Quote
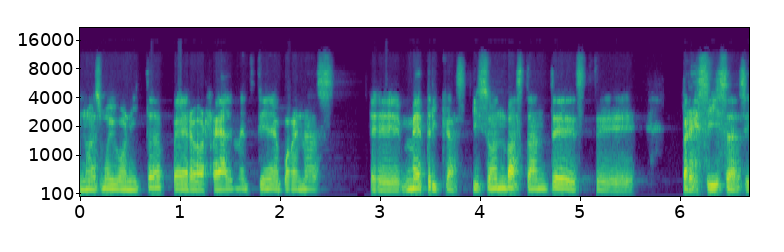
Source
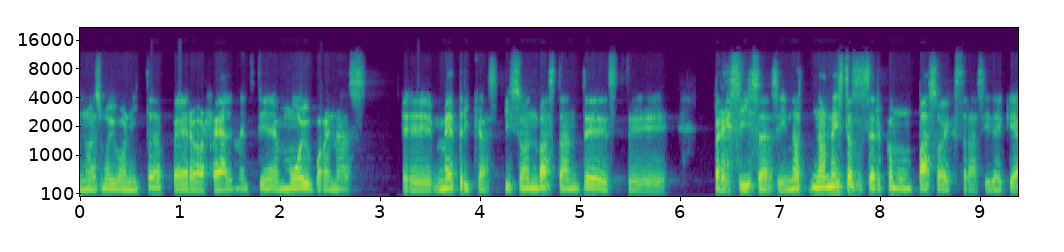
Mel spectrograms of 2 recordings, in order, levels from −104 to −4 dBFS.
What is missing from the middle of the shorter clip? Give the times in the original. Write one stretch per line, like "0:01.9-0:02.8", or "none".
0:02.0-0:02.3

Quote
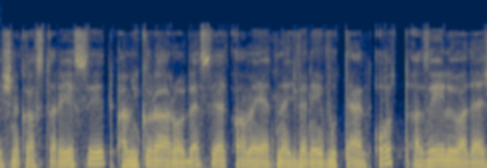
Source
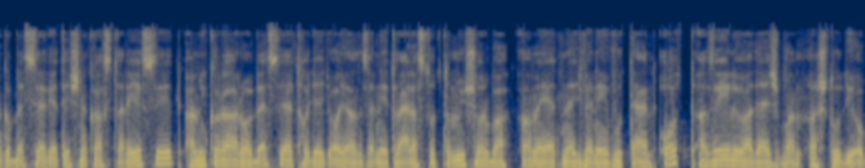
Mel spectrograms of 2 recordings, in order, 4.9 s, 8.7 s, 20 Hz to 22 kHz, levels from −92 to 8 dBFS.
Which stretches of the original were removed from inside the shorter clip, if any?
0:03.0-0:05.1

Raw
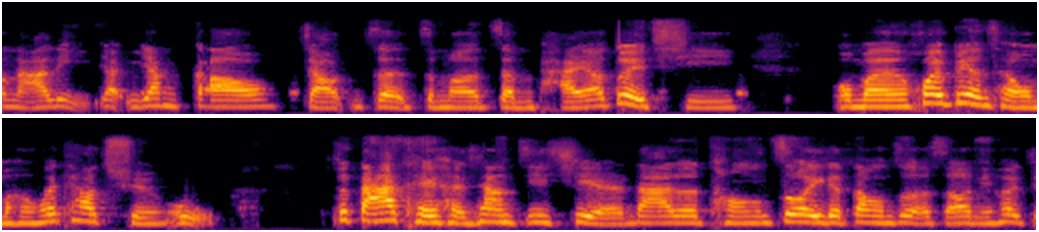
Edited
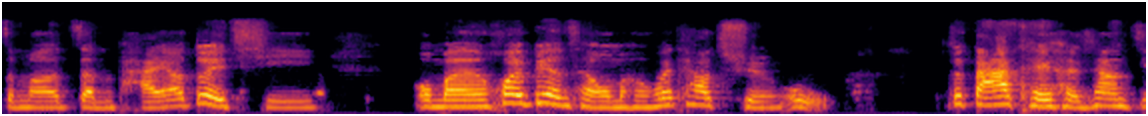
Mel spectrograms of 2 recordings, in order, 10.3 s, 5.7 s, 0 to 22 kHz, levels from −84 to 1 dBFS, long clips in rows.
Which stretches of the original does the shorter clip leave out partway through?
none

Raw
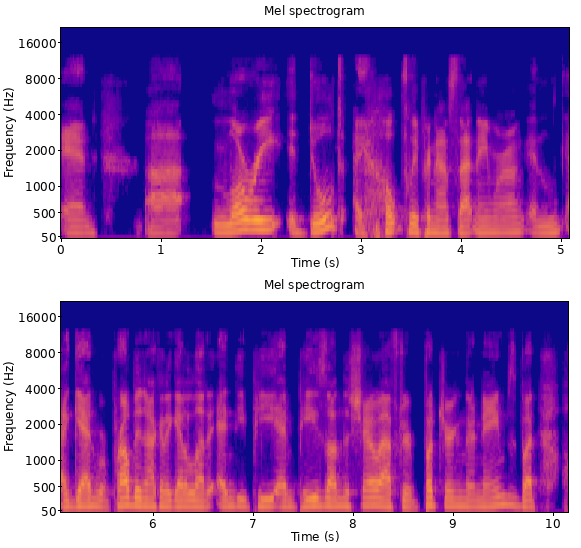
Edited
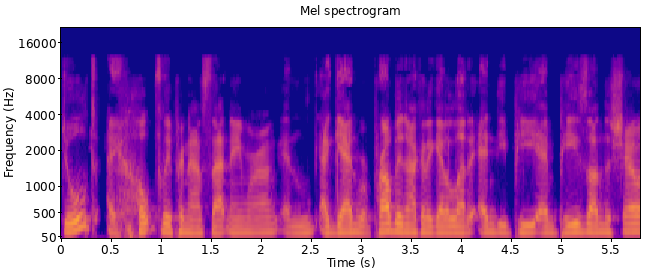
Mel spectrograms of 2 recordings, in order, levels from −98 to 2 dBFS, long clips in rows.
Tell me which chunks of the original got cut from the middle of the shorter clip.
none

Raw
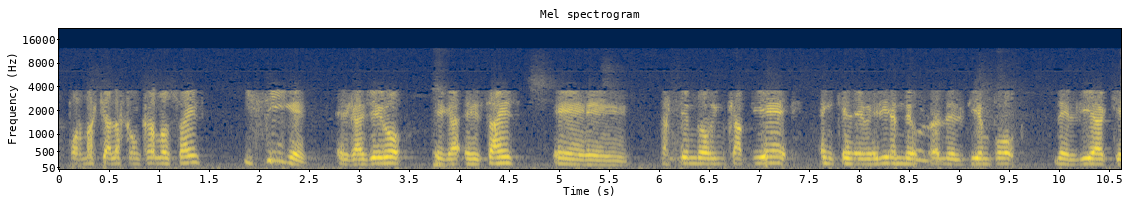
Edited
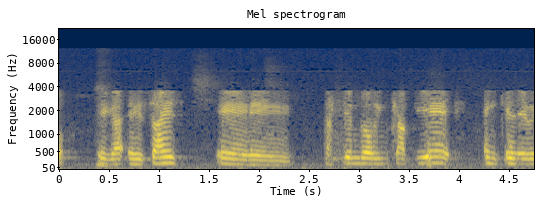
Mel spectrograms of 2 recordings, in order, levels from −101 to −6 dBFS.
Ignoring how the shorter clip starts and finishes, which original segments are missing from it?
none

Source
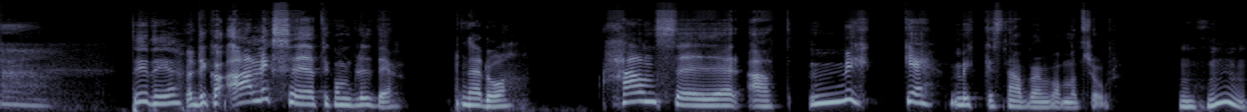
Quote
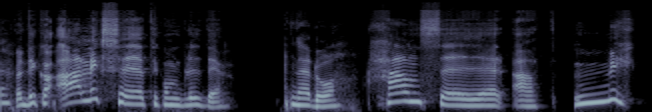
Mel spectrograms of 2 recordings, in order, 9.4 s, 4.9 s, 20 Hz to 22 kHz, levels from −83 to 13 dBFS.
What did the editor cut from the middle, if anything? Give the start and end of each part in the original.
0:04.0-0:04.4

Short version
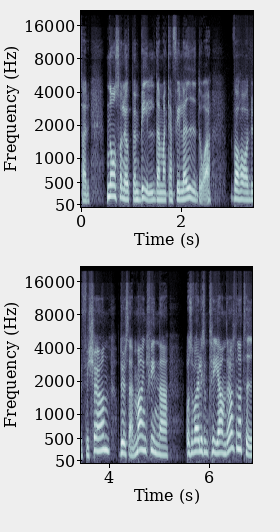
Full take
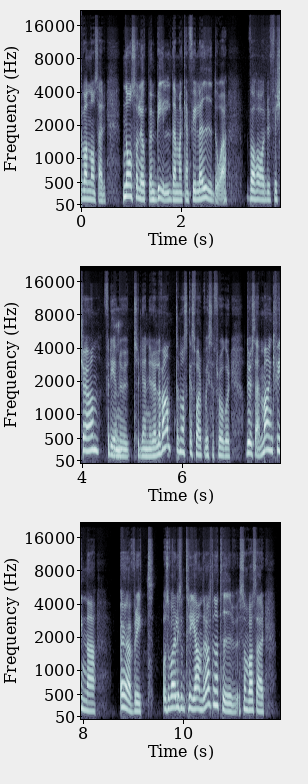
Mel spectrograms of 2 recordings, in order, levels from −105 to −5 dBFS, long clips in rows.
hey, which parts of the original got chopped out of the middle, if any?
0:04.3-0:07.1
0:08.6-0:09.6

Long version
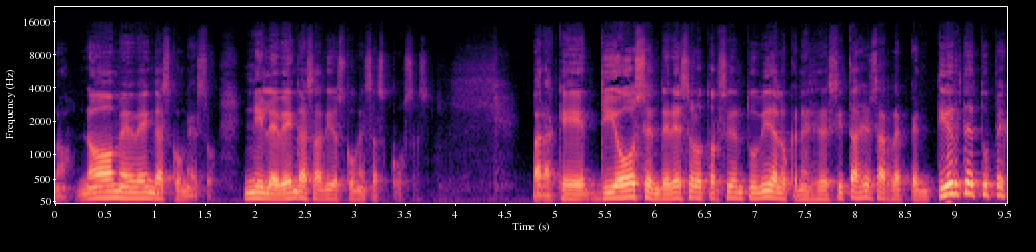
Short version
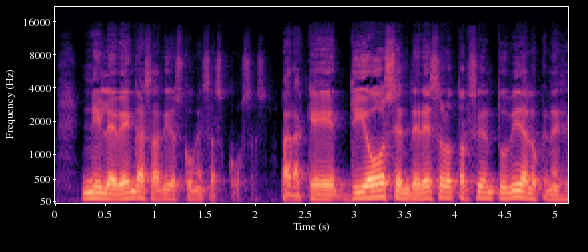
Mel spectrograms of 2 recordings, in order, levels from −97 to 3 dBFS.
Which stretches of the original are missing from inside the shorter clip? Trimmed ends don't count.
0:03.8-0:04.7

